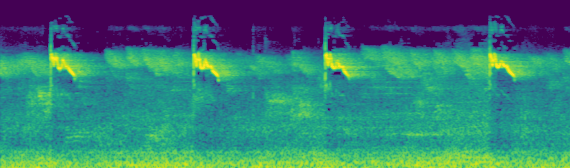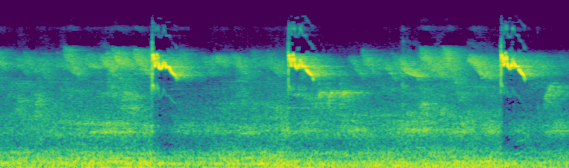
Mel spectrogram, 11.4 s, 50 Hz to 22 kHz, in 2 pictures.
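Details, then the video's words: A bantam-shaped green warbling white-eye gives a series of sharp, very high notes that slide downward. Each note is brief, and they come at fairly steady intervals of about 1.5 seconds, backed by faint twittering from other birds. "Khuyên xanh dáng gà tre"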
